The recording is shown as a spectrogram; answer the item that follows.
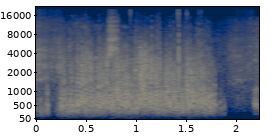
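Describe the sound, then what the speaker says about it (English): Strong wind buffets a microphone on a hilltop at Monte Verde on São Vicente island, Cape Verde, a loud, dense roar that drops away near the end. "I'm hiding behind a thing to get out the wind because it's constantly windy up here."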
